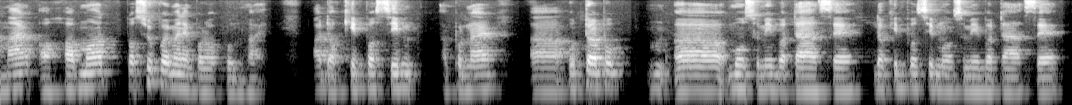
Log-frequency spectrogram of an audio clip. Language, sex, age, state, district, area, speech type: Assamese, male, 30-45, Assam, Dibrugarh, urban, spontaneous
